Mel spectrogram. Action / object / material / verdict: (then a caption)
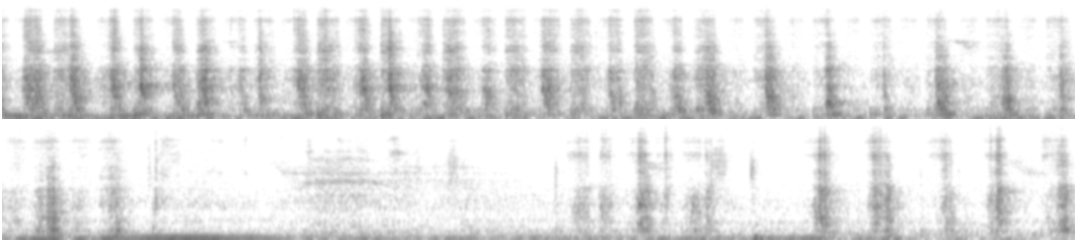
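scrape / wax-coated scratch-art paper card scraped with a wooden stylus / waxed paper / none. A wooden stylus scrapes the wax coating of a flat scratch-art card in long strokes along the trunk, making a quick, uneven run of dry, raspy scratches at about three strokes per second. The scratching thins out into a soft low rumble for a couple of seconds near the middle, then the crisp, bright strokes pick up again to the end.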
